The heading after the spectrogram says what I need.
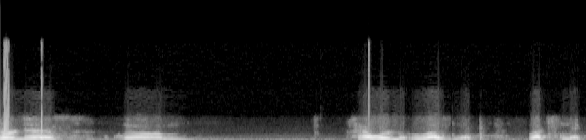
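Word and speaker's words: Lutnick: this um Howard Lesnik letnik I believe it's pronounced he's a economic senior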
